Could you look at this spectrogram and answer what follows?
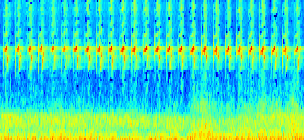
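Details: Bar-winged prinia song used as a master and lure sound: a steady series of clipped, high tweeting notes, about two per second, over constant low background hiss.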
